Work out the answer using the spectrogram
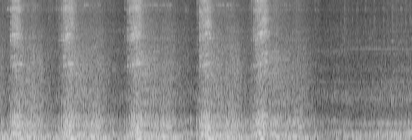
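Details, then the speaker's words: Honda Scoopy FI eSP scooter after head and block (cylinder kit) replacement and ECU reset, silent exhaust: crisp throttle blips about once a second, revs rise and fall cleanly back to steady quiet idle with no stumble; healthy throttle response. "selanjutnya kita geber-geber ya untuk responsivitasnya responsivitas gasnya mantap sekali"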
